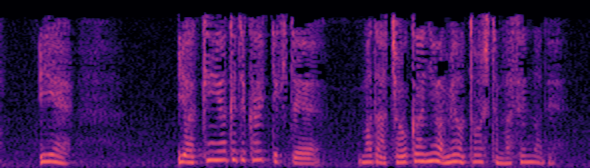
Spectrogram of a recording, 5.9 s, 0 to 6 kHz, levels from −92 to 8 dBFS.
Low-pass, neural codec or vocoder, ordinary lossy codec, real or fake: 5.4 kHz; none; MP3, 24 kbps; real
